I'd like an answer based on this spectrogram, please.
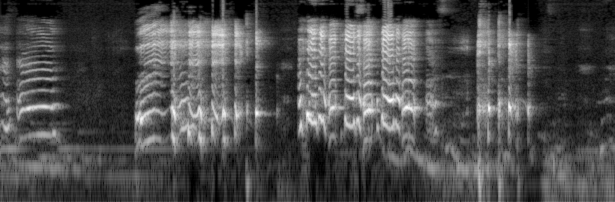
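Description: A child's voiced, laugh-like bursts, then a few short, harsh, noisy bursts near the end that fit coughing.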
